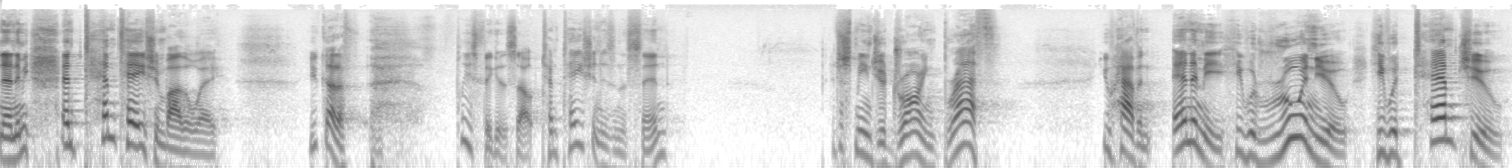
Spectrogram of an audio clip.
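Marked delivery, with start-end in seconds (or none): none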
